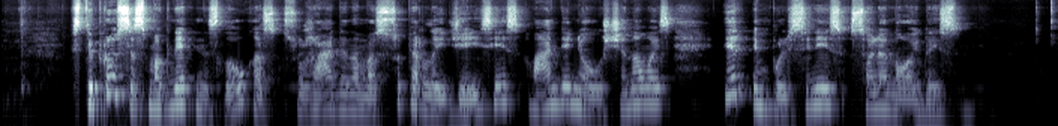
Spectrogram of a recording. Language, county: Lithuanian, Vilnius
